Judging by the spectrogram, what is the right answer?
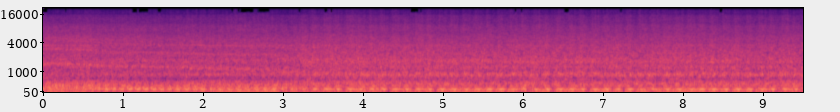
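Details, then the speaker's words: BMW K100 cafe racer, after off-camera repair of the no-start problem: smooth even idle with a steady low hum, no knocks or stumbles; healthy and settled. "so i just wanted to tell you the end of the story the bike is running nice and smoothly and i finally finally figured out the problem"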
